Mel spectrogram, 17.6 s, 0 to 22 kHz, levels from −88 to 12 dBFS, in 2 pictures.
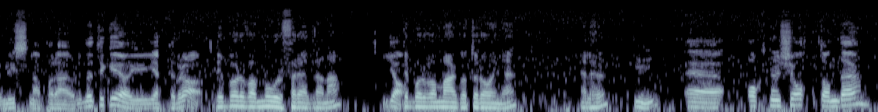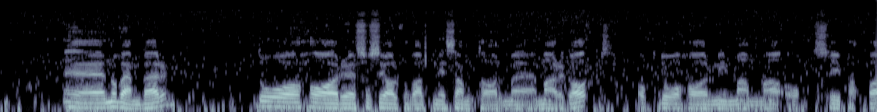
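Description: A speech recording carrying overdone noise removal from start to finish. The denoiser was pushed so hard that bands near its noise estimate are pulled down to nothing, leaving a lowered background flecked with chirpy artefacts and a voice with its softer detail stripped away.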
